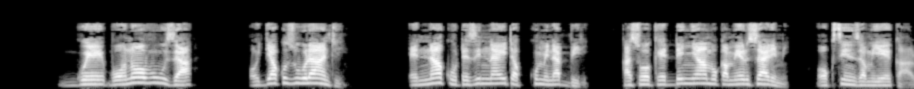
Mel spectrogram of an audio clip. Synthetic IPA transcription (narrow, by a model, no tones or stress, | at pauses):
ɡwe̞βwo̞no̞ːβuːza | o̞ɟːakuzuːlaːntḭ | enːakute̞zinːajitakːuminabːḭɾḭ | kaso̞ːke̞dːe̞ɲːaːmbokamuje̞ɾusaːlemḭ | oku̥siːnzamuje̞ːka̰ːlo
